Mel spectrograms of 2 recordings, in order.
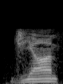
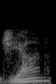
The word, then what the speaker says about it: Ghian: Chicago Police Board President Gian Foreman, hope that's how you say it, G-H-I-A-N, Gian, I think that's it,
